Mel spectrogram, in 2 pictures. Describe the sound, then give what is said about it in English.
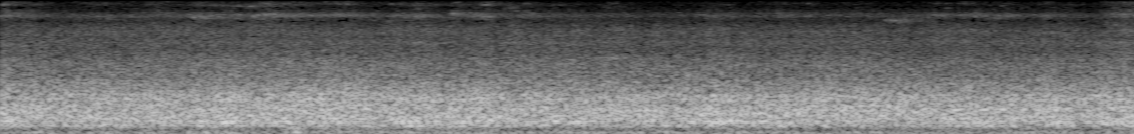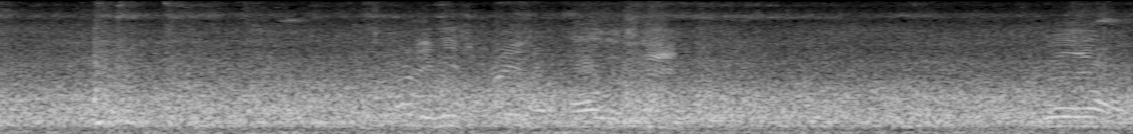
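A steady, loud rumble from inside a moving basic subway car with no electronic signs, with rattling wheels and brief metallic squeals partway through as the train runs along the track; faint voices may be buried underneath. “Petersburg, but no electronic signs or anything like that, just basic subway cars.”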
